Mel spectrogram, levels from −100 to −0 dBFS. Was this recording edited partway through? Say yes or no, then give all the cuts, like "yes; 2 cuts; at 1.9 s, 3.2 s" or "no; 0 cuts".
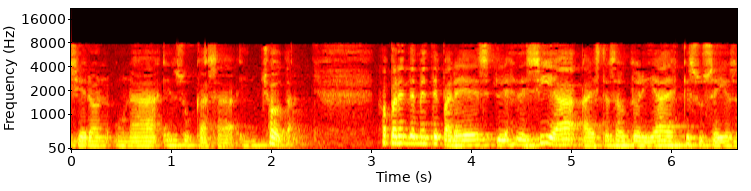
yes; 2 cuts; at 0.9 s, 3.0 s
